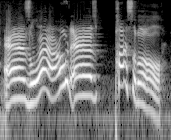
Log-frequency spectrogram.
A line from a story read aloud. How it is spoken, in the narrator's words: bellowed the doctor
